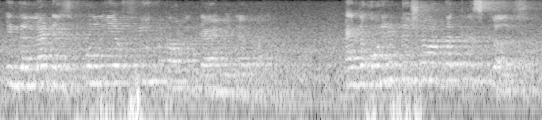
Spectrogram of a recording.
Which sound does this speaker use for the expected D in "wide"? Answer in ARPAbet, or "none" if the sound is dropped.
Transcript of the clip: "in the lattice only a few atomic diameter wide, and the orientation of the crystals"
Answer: none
